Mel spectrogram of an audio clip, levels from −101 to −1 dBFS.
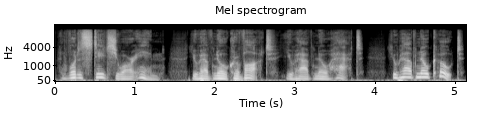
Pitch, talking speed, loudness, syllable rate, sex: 130 Hz, 220 wpm, -21 LUFS, 5.1 syllables/s, male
